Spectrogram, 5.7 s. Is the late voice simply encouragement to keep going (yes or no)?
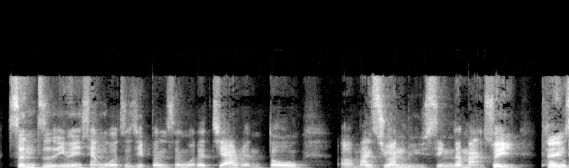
yes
